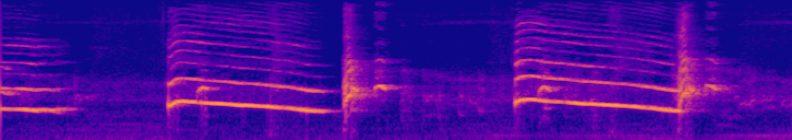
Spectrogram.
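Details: Pet dog howling: long drawn-out tonal wails that slide slowly downward, with brief harsh yelps between them and quiet gaps.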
